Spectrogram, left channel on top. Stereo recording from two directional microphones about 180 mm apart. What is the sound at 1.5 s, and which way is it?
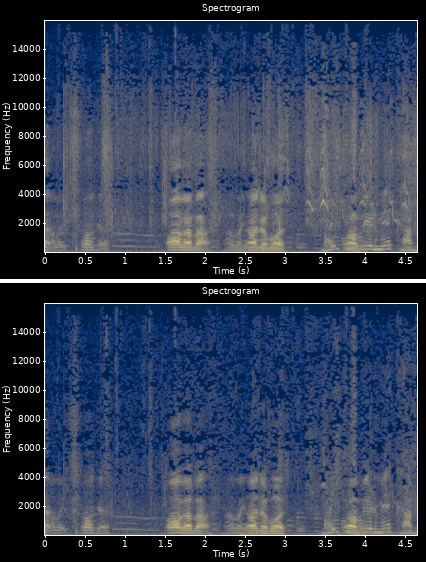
Speech, 40° right (ahead or behind).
